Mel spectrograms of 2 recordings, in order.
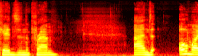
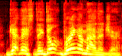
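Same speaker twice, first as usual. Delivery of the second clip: normal talking voice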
